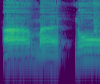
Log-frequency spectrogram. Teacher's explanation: yang mad itu kan yang dipanjangkannya adalah vokalnya, bunyi u-nya, bukan gunahnya. Jadi kurang tepat ketika baca kita gunahnya terus-terusan.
